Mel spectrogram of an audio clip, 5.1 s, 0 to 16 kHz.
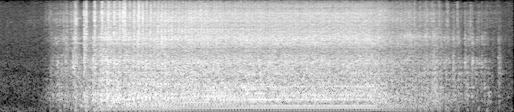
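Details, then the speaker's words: Craftsman 22-inch push mower, just traded for, before repair: starts and screams at very high, flat revs with a shaky, buzzing vibration; running far too fast, with a bent blade causing the vibration. "obviously i saw this thing was revving its head off with a pretty bad bad vibration"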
